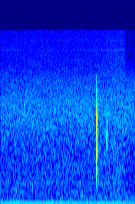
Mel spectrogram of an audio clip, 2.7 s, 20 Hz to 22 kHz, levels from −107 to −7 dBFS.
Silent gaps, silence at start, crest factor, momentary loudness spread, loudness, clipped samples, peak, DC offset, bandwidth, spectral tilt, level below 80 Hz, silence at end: none; 0 s; 38 dB; 17 LU; -55 LUFS; under 0.1%; -20 dBFS; under 0.1%; 12 kHz; -0.5 dB/octave; -78 dBFS; 0 s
